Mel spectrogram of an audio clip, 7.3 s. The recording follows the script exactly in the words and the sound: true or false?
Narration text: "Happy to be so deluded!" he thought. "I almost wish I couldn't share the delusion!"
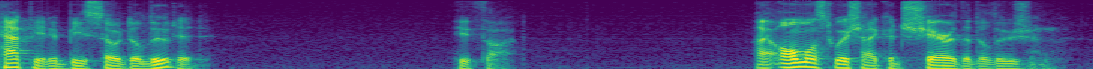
false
